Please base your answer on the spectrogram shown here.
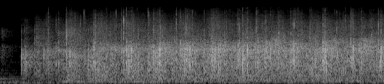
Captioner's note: applause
